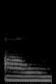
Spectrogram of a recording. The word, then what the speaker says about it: Aum: Okay, so this is you continue with this motion, and you're going to chant the mantra Aum, but we're going to split it into 3 syllables. So it's A, O, So think of that as you chant it.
